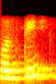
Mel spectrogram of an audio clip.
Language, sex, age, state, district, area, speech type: Marathi, female, 18-30, Maharashtra, Washim, rural, conversation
